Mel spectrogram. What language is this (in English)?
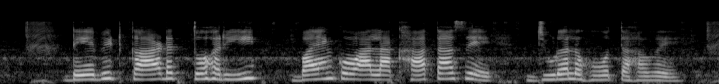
Bhojpuri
